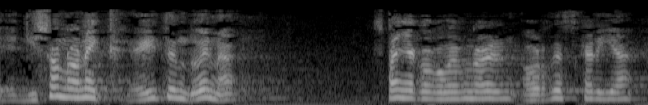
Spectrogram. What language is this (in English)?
Basque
